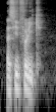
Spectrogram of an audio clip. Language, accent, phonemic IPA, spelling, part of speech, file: French, France, /a.sid fɔ.lik/, acide folique, noun, LL-Q150 (fra)-acide folique.wav
- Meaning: folic acid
